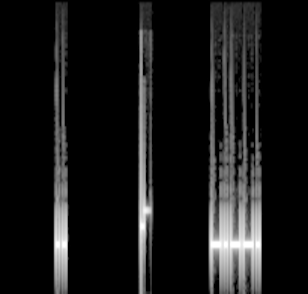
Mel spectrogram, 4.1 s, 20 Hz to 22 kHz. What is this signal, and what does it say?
Morse code, heard as a keyed tone, about 27 wpm, 700 Hz. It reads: I <KN>
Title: Single Character (Letter:Number:Punctuation:Prosign) Alt 28wpm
